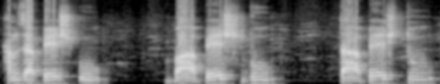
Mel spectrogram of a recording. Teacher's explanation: पेश की आवाज़ आगे को जाती है और होठों के किनारे मिलते हैं और बीच का हिस्सा खुला रहता है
